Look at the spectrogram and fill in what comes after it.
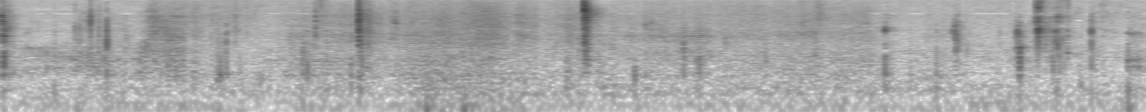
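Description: Close-miked mouth sounds of a person biting into and chewing a soft white-chocolate-coated red velvet cake snack, with scattered wet clicks and smacks.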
